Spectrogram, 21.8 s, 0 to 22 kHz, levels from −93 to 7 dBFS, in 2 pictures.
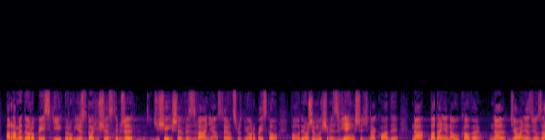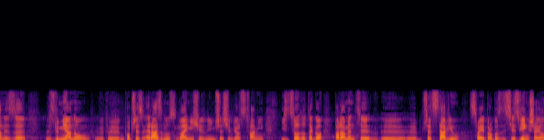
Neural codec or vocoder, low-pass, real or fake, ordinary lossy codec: none; none; real; none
